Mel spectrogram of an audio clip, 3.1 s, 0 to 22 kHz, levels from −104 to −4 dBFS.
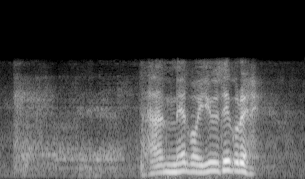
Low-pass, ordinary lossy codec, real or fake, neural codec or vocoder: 5.4 kHz; Opus, 32 kbps; fake; codec, 16 kHz in and 24 kHz out, 0.8 kbps, FocalCodec, streaming, 65536 codes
